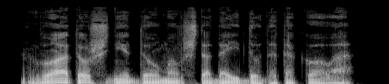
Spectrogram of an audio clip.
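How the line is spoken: Hoarse. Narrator (Russian): Крэмер хрипло сказал

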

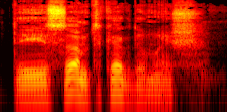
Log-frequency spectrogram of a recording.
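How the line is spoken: Sighing. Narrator (Russian): он вздохнул

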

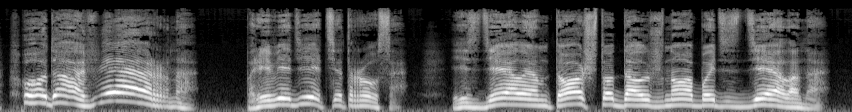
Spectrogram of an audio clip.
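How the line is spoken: Melodious voice. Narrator (Russian): Господин первый заговорил мелодичным голосом

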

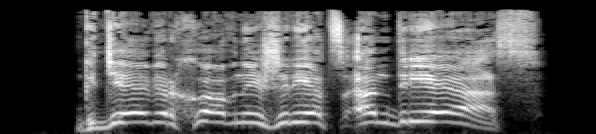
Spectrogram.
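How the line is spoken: Shout. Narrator (Russian): крикнул он

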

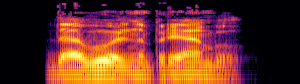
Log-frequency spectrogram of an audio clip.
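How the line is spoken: Dry suggestion. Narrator (Russian): сухо предложил ведьмак

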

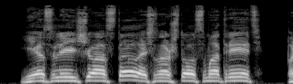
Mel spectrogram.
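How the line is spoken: Shouting over whistling wind. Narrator (Russian): прокричал сквозь свист ветра Немрод

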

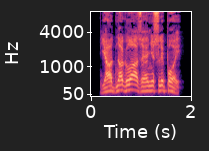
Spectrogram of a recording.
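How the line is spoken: Bark. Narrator (Russian): рявкнул второй колдун

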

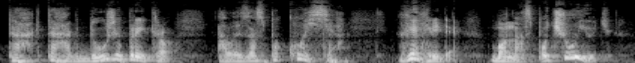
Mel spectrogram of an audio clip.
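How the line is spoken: Whisper. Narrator (Ukrainian): шепотіла професорка МакГонагал

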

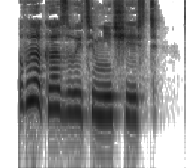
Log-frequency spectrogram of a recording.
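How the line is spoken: Gentle, affectionate. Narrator (Russian): сказала она ласково

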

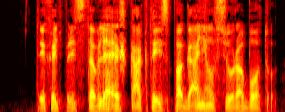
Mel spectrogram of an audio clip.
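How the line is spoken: Cold question. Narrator (Russian): холодно спросил О'Келли

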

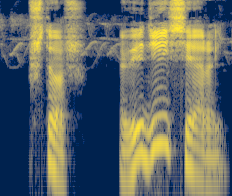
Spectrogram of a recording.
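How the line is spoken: Exclamation. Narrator (Russian): воскликнула она

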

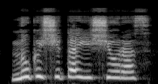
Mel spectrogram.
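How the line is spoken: Shout. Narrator (Russian): закричал Шишкин

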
